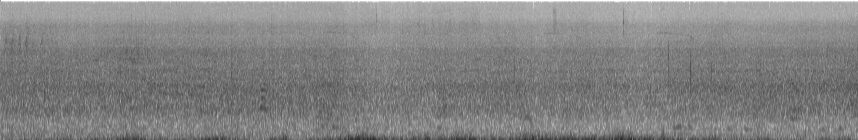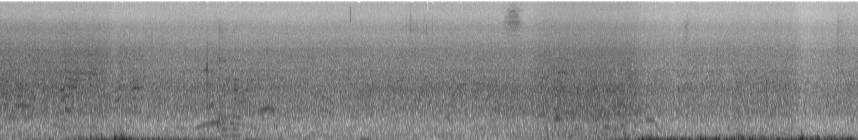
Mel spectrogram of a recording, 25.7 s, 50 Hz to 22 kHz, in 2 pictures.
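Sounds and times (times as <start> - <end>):
faint children's voices: 0.0 - 8.0, 9.9 - 20.0
people speaking: 0.0 - 24.6
fountain spraying water: 0.0 - 25.7
rumbling low gusts: 0.0 - 25.7.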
